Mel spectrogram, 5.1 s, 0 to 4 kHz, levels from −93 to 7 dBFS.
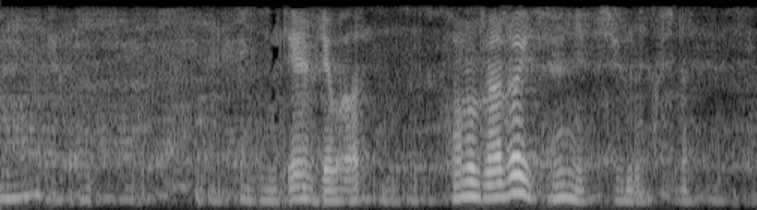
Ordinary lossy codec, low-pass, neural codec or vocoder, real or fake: AAC, 16 kbps; 3.6 kHz; autoencoder, 22.05 kHz, a latent of 192 numbers a frame, VITS, trained on one speaker; fake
